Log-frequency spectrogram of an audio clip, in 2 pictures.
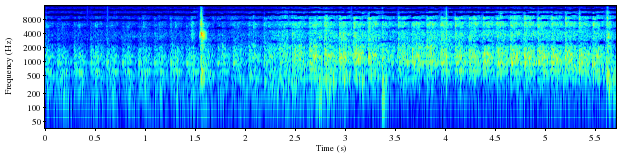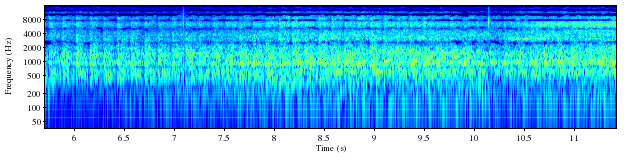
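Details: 2002 Ford F350 7.3 Powerstroke at about 34°F, finally catching after about 8.5 minutes of cranking: uneven, lumpy cold idle with irregular knocks and heavy white smoke; cause unknown.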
